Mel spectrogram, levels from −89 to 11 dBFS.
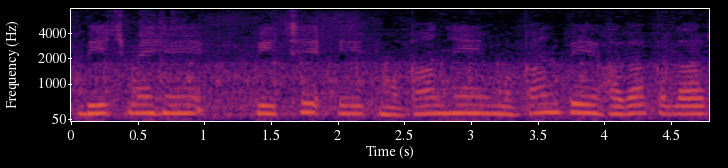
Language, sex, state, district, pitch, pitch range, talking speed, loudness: Hindi, female, Bihar, Bhagalpur, 215 Hz, 205-220 Hz, 150 wpm, -34 LUFS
